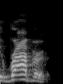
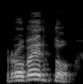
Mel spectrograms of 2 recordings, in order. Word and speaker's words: Roberto: And I'm like, hey, my name is Roberto. There's an O at the end. And yes, you should try to roll your R because my name is Roberto, Yeah. not Robert, not, not, Roberto.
